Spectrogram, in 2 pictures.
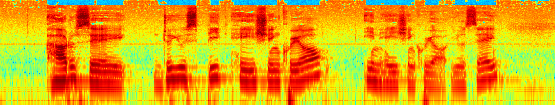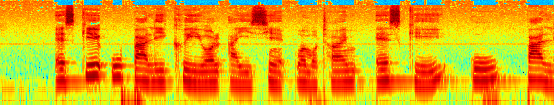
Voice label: Do you speak Haitian Creole in Haitian Creole Eske ou pale Kreyol Ayisyen pronunciation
